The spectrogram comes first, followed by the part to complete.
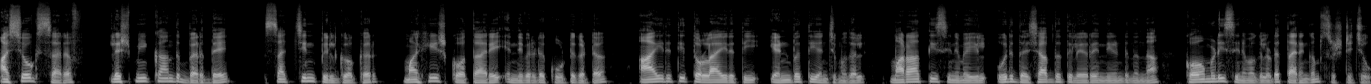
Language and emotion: Malayalam, neutral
